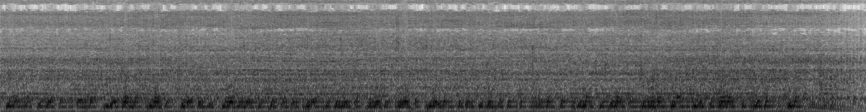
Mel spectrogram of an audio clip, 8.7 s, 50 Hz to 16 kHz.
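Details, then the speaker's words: 1960 Johnson 10 hp outboard after gearcase rebuild and carburetor needles backed out a quarter turn: starts easily, steady even two-stroke putter at low idle with no stumbles or lean sneezes. Normal outboard idle. "That even starts like a dream."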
